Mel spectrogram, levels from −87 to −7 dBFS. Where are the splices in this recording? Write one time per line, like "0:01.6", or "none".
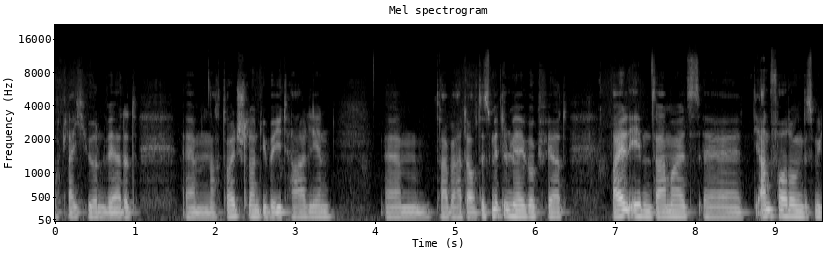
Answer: none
